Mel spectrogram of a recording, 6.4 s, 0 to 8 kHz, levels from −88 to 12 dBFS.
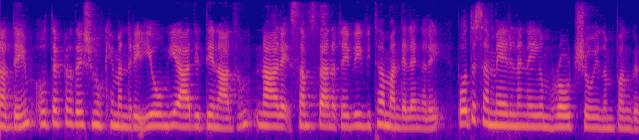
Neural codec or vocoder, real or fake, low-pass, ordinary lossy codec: codec, 16 kHz, 0.5 kbps, X-Codec, WavLM features, trained on Multilingual LibriSpeech; fake; none; none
